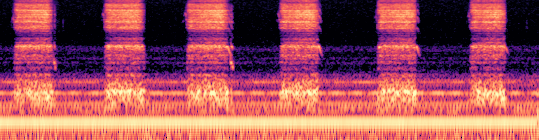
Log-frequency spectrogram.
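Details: Wild barn owl nestling in a nest box while devouring a large rabbit remain, giving six long, harsh, breathy hisses, each about half a second, repeated at an even pace of roughly one per second, with a constant low hum beneath.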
